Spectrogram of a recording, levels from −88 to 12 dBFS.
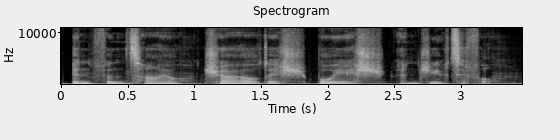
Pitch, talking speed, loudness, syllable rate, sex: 145 Hz, 85 wpm, -17 LUFS, 3.7 syllables/s, male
